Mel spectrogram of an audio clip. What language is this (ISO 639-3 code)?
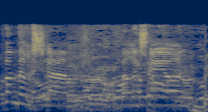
heb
